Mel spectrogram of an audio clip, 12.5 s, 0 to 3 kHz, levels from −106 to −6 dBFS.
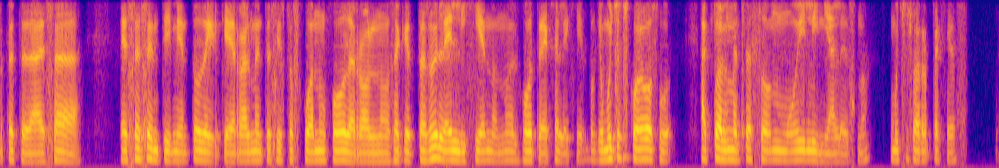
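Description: Aliasing runs through the whole speech clip. The audio was cut to a lower sample rate without a proper filter first, which fits a 6 kHz rate. Energy above 3 kHz folds back down, roughly 20 dB below the speech. Sibilants sound gritty and metallic.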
